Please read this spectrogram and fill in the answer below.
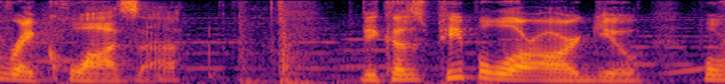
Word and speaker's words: Rayquaza: And second, it's obviously Quaazar because it's Rayquazar. Rayquaza, come on.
